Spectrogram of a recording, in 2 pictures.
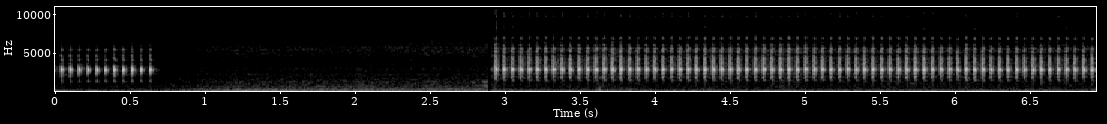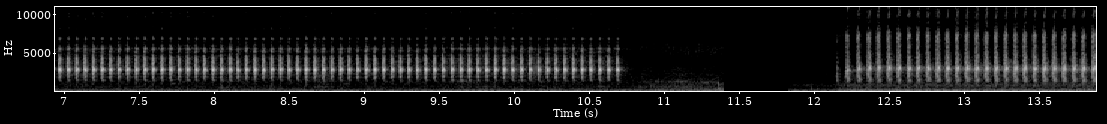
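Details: Rapid buzzing trill from a poison dart frog in several bouts: a short burst, a pause, a long steady pulsed trill lasting about eight seconds, then a brief break before another trill begins.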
